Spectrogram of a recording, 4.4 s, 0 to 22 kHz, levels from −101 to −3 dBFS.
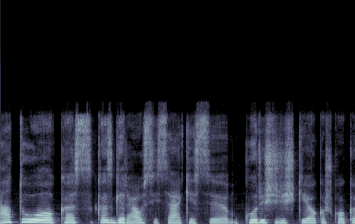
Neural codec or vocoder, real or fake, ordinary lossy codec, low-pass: vocoder, 24 kHz, 100 mel bands, Vocos; fake; Opus, 64 kbps; 10.8 kHz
